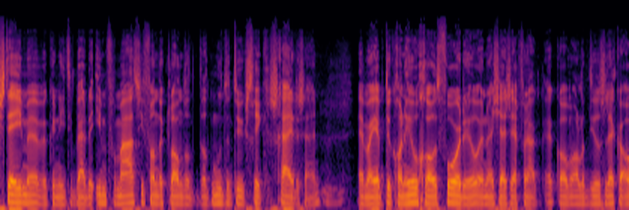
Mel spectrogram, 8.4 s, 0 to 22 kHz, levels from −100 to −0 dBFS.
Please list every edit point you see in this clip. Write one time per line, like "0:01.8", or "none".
0:02.6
